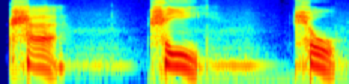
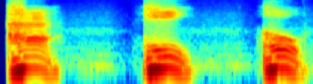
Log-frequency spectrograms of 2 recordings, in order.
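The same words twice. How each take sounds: First: The h comes from the middle of the throat. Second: The h comes from deep in the throat. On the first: The speaker calls it right. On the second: The speaker calls it wrong. "Kalau H kecil dilafalkan terlalu ke bawah, terlalu ke pangkal"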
